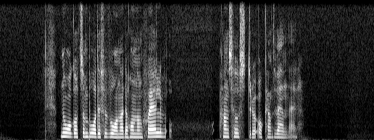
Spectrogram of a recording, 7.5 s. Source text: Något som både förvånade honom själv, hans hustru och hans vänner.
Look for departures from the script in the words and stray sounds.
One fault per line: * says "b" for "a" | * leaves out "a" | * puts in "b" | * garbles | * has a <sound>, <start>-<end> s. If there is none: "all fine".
all fine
